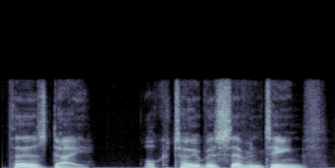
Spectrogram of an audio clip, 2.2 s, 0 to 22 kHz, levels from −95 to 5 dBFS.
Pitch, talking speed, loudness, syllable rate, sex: 135 Hz, 80 wpm, -17 LUFS, 4.4 syllables/s, male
